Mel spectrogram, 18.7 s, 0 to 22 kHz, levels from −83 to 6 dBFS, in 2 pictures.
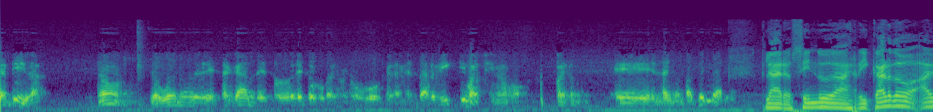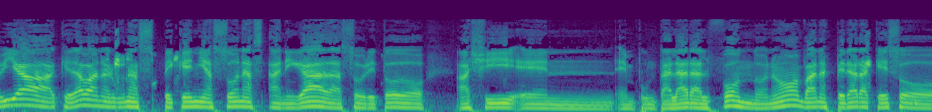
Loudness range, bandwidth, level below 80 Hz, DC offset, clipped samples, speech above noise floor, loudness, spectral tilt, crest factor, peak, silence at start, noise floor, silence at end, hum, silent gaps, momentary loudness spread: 7 LU; 11.5 kHz; -36 dBFS; under 0.1%; under 0.1%; 30 dB; -15 LUFS; -6.5 dB/octave; 14 dB; 0 dBFS; 0 s; -44 dBFS; 0 s; none; none; 11 LU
